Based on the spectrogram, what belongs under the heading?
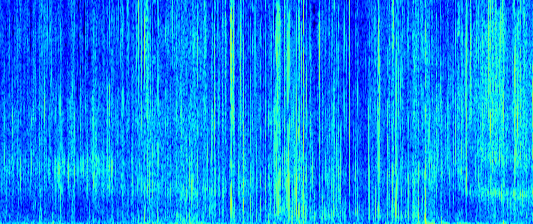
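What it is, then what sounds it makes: Plastic bubble wrap. Clear plastic bubble wrap covers a microphone while fingertips squeeze and rub the bubbles on both sides. Dense, close crinkling and crackling is punctuated by sharp, bright pops, growing louder and busier after the first second.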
